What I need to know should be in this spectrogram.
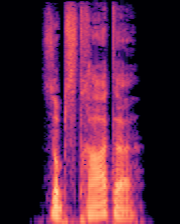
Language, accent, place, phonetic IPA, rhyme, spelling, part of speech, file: German, Germany, Berlin, [zʊpˈstʁaːtə], -aːtə, Substrate, noun, De-Substrate.ogg
- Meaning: nominative/accusative/genitive plural of Substrat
